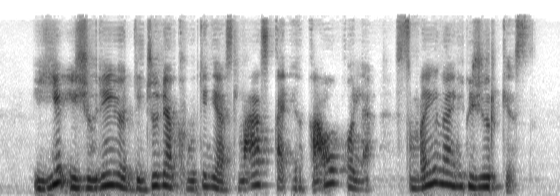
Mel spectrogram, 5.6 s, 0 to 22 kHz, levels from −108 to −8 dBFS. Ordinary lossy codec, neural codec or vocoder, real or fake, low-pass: Opus, 64 kbps; codec, 32 kHz, 1.9 kbps, SNAC; fake; 14.4 kHz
